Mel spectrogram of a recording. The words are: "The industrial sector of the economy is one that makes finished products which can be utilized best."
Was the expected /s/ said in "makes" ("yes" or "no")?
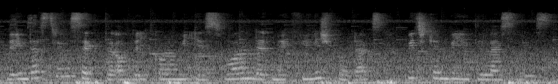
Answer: no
